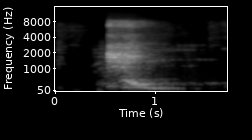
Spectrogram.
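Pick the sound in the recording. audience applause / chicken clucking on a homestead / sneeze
sneeze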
